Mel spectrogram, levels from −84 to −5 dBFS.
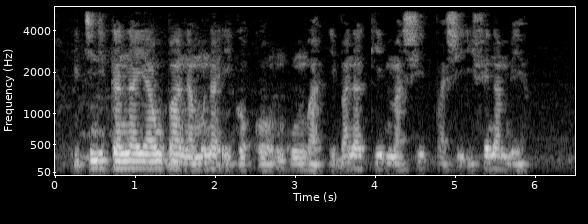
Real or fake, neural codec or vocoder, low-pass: fake; vocoder, 44.1 kHz, 128 mel bands every 256 samples, BigVGAN v2; 5.4 kHz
